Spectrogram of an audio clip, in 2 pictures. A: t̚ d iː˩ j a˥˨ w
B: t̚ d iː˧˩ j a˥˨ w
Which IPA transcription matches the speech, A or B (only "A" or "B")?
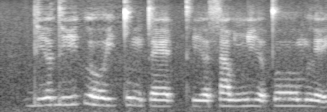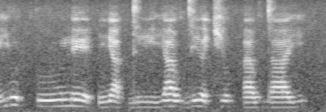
A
